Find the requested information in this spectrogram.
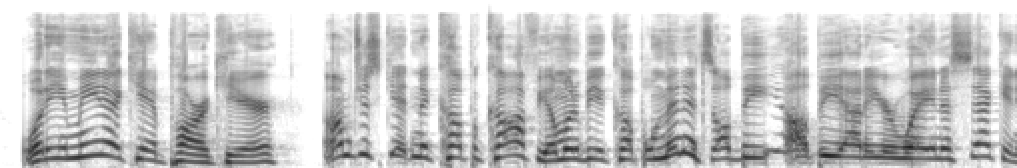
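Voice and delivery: a driver protests to cops, fast, high and whiny; entitled jerk. Retold or imitated. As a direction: play the annoyed jerk who just wants his coffee. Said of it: "he's an asshole".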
